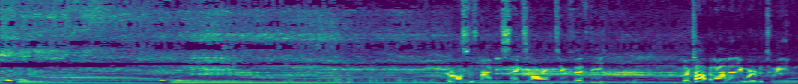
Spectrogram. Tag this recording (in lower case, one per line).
speech
vehicle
